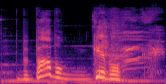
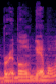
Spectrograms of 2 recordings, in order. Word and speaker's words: Bribble Gibble: have to vote for Bobble Gibble. Now, do you mean Mr. Bribble Gibble here? Because you gotta say it right.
